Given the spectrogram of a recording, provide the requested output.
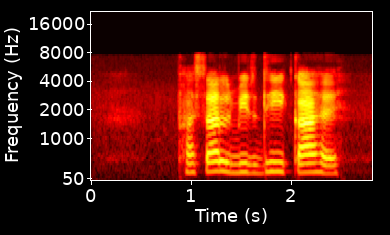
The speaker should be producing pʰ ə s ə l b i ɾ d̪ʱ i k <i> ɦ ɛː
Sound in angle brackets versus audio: incorrect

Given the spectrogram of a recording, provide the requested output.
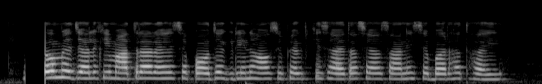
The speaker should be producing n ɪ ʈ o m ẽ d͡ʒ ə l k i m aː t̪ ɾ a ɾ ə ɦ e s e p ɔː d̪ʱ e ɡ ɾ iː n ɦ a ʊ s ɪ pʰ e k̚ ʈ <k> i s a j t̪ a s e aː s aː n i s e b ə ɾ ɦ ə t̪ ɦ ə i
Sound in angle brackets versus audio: correct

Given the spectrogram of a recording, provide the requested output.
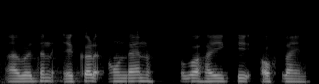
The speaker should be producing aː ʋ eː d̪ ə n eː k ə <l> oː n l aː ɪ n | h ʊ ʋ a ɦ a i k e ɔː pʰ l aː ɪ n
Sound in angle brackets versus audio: incorrect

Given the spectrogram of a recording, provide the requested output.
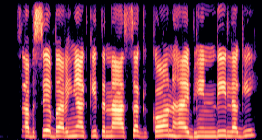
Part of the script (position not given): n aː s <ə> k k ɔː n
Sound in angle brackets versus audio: correct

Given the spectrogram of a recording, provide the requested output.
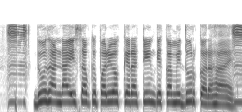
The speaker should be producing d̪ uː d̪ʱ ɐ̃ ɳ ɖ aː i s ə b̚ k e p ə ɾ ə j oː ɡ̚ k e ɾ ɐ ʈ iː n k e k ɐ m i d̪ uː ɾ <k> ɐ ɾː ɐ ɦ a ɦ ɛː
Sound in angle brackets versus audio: correct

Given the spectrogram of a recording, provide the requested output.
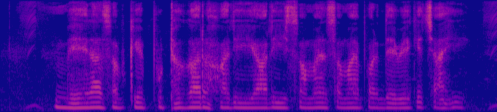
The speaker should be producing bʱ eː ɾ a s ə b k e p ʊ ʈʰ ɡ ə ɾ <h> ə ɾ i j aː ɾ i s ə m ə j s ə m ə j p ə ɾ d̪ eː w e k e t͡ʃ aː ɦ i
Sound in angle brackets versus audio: correct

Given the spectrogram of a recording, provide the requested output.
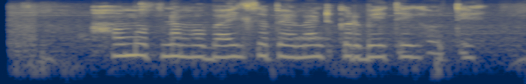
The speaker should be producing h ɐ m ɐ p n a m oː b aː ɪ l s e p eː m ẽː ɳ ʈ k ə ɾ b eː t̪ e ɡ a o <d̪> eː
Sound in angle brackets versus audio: incorrect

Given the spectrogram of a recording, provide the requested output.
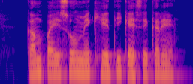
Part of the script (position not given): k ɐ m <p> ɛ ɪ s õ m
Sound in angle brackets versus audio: correct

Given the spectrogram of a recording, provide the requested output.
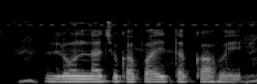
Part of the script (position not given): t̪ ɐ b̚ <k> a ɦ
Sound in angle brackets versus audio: correct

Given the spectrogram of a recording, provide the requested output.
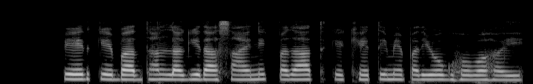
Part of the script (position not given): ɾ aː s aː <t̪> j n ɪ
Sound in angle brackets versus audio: incorrect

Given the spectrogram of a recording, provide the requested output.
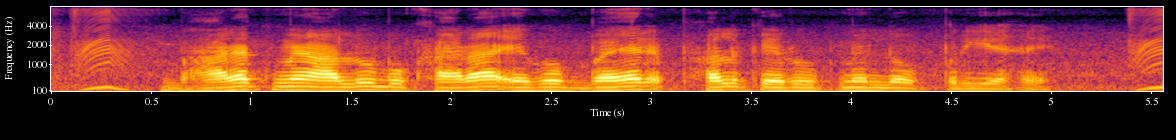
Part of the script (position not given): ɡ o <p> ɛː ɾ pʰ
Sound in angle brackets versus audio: incorrect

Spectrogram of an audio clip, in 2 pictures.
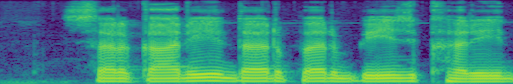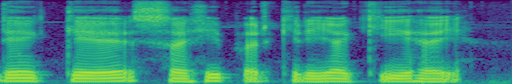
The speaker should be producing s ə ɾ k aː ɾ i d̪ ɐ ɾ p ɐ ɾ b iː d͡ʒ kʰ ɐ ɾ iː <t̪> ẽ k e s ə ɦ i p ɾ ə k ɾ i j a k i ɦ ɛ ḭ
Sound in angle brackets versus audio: incorrect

